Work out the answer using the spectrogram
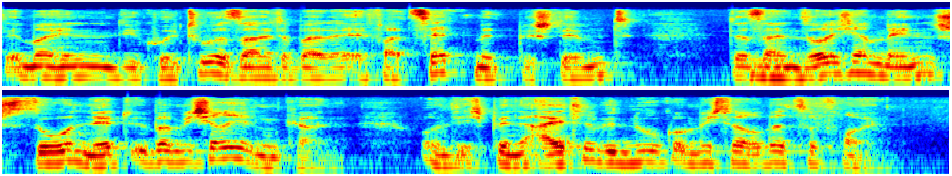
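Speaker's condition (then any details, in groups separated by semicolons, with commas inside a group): Parkinson's disease; symptoms barely noticeable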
